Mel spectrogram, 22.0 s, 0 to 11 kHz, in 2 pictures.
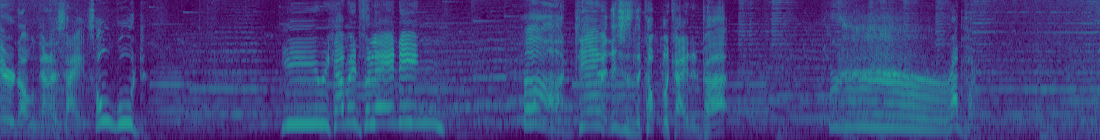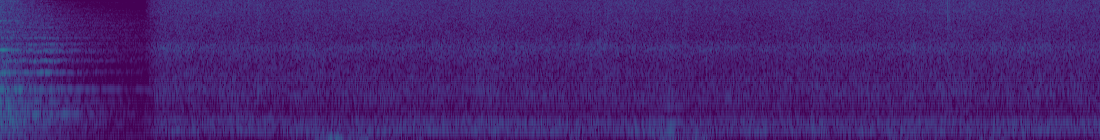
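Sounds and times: honey bees buzzing: 0.0 - 22.0.

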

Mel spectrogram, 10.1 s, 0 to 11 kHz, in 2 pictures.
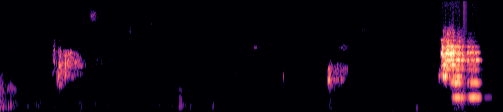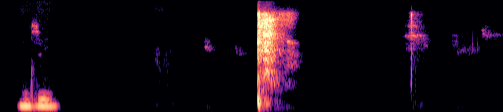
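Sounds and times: person clearing throat: 7.6 - 8.1.

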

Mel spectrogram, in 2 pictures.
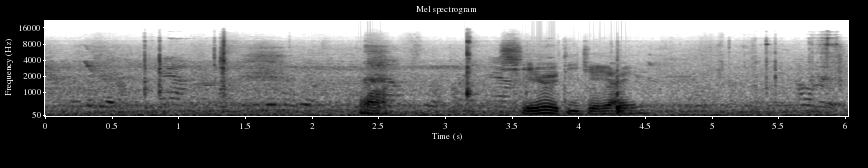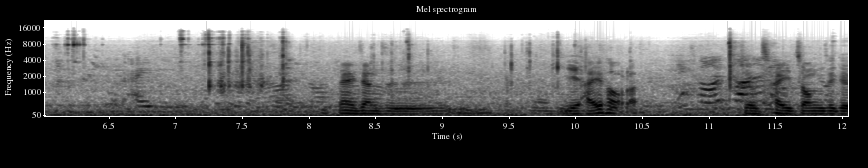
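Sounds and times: faint background voices: 0.0 - 3.6
steady street hum: 0.0 - 12.0.

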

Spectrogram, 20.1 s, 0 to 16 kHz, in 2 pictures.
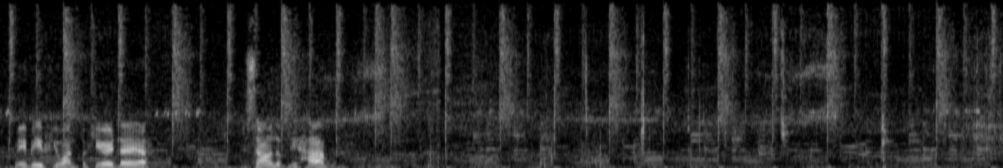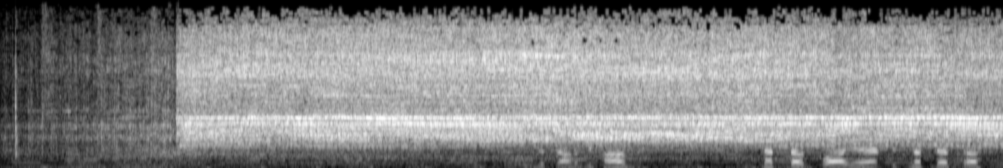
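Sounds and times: background music: 0.0 - 20.0
bicycle freehub ratchet ticking: 6.6 - 20.0.

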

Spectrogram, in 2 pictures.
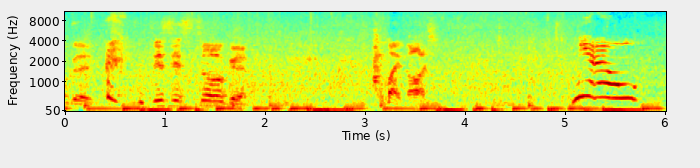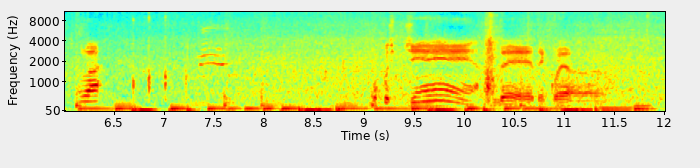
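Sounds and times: music with bass beat: 0.6 - 9.2
cat meowing: 7.1 - 7.9.

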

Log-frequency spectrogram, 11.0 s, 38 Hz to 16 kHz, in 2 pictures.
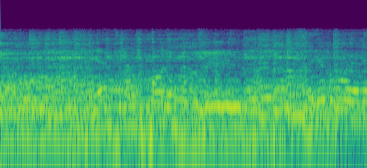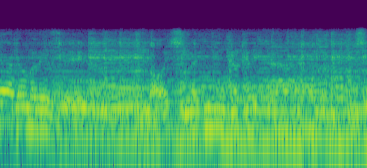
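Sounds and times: man singing: 0.0 - 11.0
strummed acoustic guitar: 0.0 - 11.0.

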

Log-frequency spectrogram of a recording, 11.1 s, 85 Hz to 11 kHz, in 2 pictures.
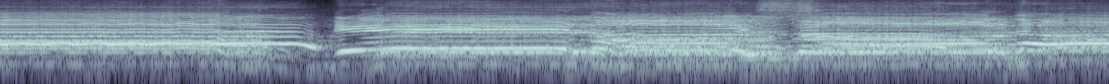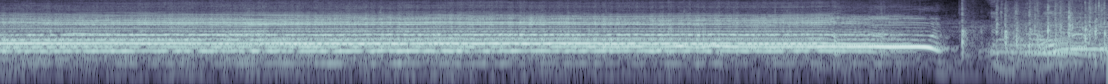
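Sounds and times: group singing unaccompanied: 0.0 - 10.2.

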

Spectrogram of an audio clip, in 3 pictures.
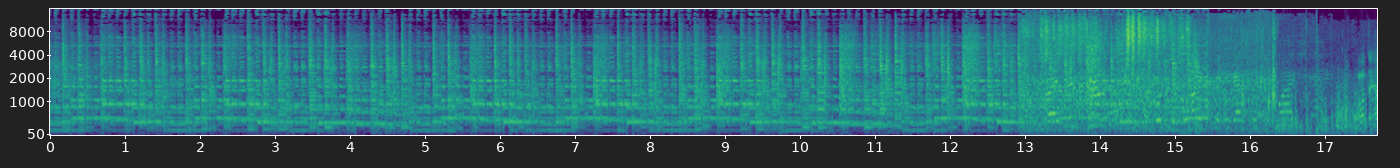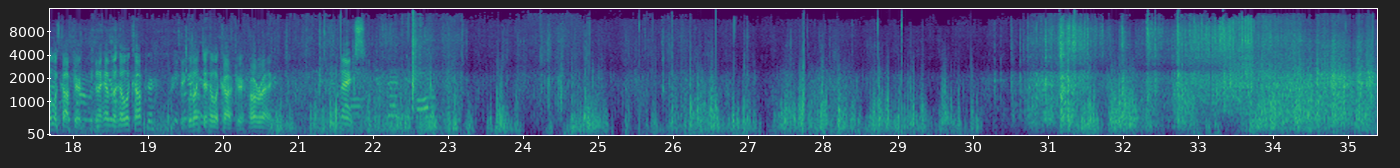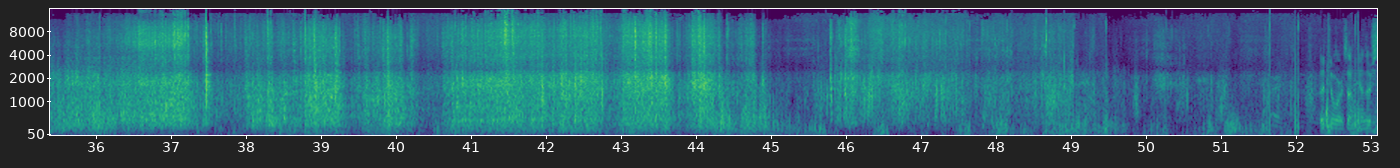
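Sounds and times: footsteps crunching on gravel: 12.9 - 16.4, 22.7 - 26.2, 45.4 - 52.4.

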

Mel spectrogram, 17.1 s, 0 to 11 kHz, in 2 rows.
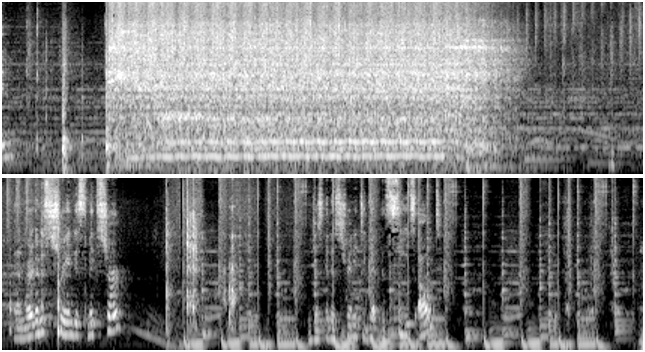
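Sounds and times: blender click: 1.4 - 7.0
blender motor grinding: 1.4 - 7.0.

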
